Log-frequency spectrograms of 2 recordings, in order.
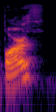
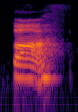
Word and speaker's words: Bath: for the Americans over here, where is Barth at? You said, was it Barth? Bath, yeah. Barth, yeah, bath. Like Like Bath? it's spelt like a bath. You know, you have a shower and then a bath. It's Oh, it's literally spelled Bath. spelt like bath.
